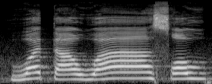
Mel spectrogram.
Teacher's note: صو ہونٹوں کو راؤنڈ کریں گے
